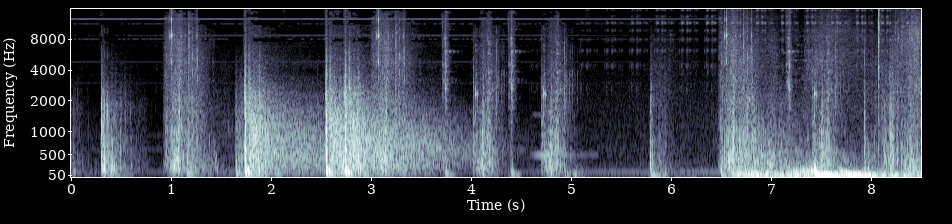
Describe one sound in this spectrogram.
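A pistol fires with loud, echoing bangs.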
